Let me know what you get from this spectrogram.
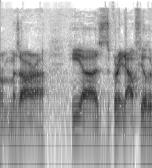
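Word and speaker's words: Mazara: Mazzara.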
